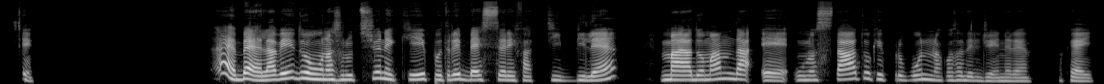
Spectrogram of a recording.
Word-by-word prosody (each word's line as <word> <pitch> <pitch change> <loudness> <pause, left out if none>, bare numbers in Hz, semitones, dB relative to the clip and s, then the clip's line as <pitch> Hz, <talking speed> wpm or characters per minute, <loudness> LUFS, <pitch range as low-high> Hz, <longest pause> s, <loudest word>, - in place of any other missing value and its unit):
Sì. - - -7 1.9
Eh 230 - +6
beh, 225 -4 +6
la 205 +2 +5
vedo 275 +3 +4
una 235 -2 +4
soluzione 220 +4 -2
che 225 +2 0
potrebbe 220 -1 -1
essere 205 -1 -1
fattibile, 195 - -3 0.4
ma 215 0 +5
la 210 - +5
domanda 230 +3 0
è: 175 -3 -3
uno 200 +1 -6
stato 245 +6 0
che 235 -4 -7
propone 210 +2 -6
una 195 -3 -6
cosa 190 +1 -8
del 180 -2 -7
genere, 160 -2 -8 0.2
okay, 160 -2 -5
210 Hz, 130 wpm, -19 LUFS, 190-235 Hz, 1.9 s, Eh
